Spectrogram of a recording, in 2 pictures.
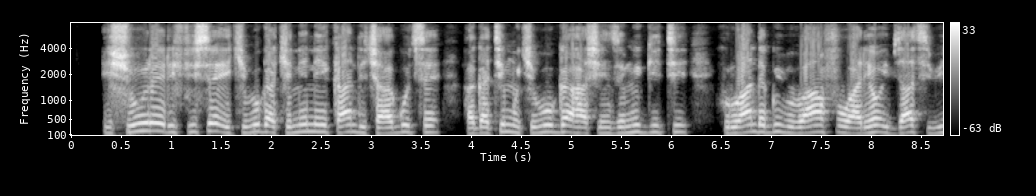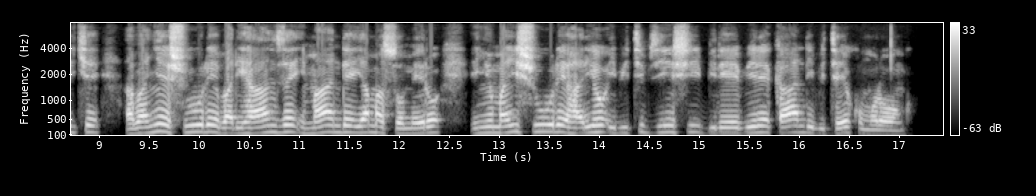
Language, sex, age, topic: Rundi, male, 25-35, education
